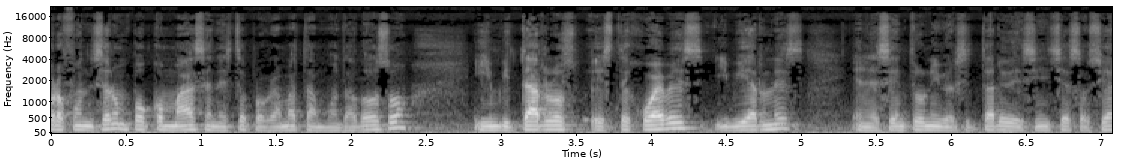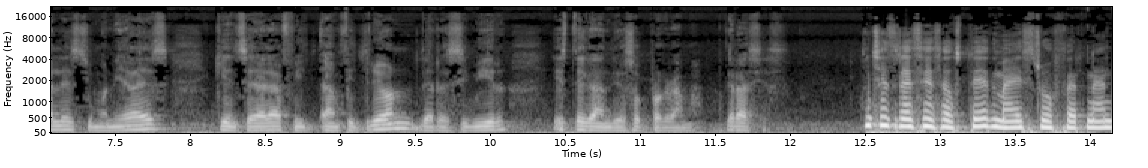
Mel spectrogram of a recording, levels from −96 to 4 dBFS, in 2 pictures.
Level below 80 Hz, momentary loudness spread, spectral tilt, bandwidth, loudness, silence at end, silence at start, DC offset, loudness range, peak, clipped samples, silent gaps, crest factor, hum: -32 dBFS; 16 LU; -7.5 dB/octave; 18 kHz; -17 LUFS; 0 s; 0 s; under 0.1%; 9 LU; 0 dBFS; under 0.1%; none; 16 dB; none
